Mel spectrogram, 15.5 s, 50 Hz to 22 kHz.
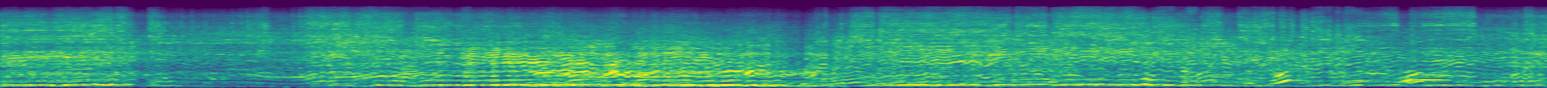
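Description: A pack of 85 cc two-stroke motocross bikes revving hard off the start and racing down the track, several engine notes rising and falling over one another.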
